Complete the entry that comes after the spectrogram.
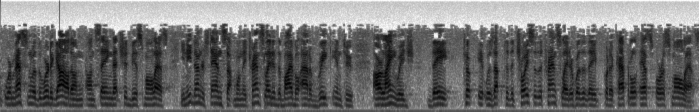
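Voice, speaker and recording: A man's voice: a little high, fairly quick, long reverb tail, dull audio. A man preaching a sermon in a conversational way, asking the congregation questions as he explains scripture. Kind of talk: sermon with live demonstration.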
